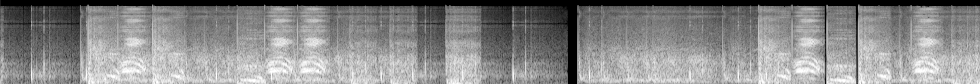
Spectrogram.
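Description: A gun fires in loud, repeated blasts.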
